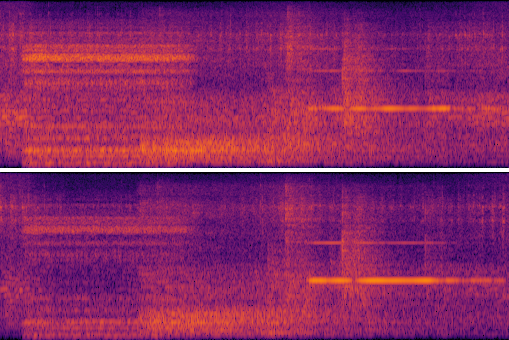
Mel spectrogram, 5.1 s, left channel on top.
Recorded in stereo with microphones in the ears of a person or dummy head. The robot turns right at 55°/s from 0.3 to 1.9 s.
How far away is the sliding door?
About 9.5 m.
